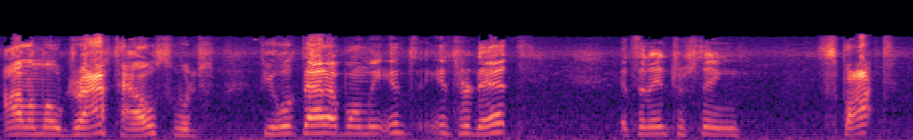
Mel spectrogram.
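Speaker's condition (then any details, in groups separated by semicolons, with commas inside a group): Cerebral palsy; wheelchair user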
